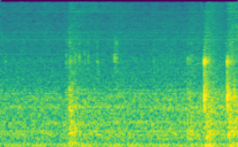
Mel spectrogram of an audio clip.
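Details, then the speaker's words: Bose Wave Music System IV, one unscratched CD: faint scattered ticks and clicks as the optical pickup keeps hunting for the track and never settles; fixed by cleaning the optical assembly. "if I skip it on a little bit so to the next track it just about finds the track this hunt I can hear it hunting quite a bit for the track but it's not finding it"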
